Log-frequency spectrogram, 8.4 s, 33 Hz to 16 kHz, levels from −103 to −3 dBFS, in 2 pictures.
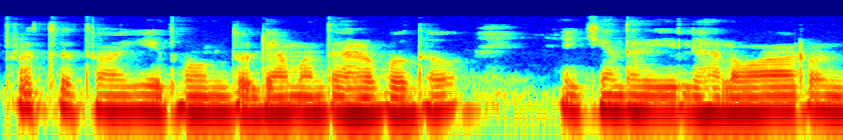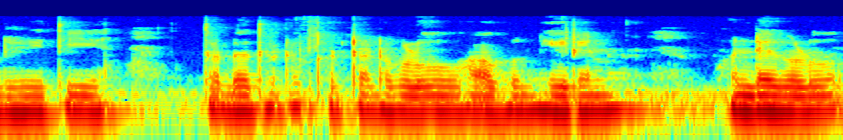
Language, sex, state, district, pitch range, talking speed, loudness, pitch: Kannada, male, Karnataka, Bellary, 115-125 Hz, 120 wpm, -16 LUFS, 115 Hz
